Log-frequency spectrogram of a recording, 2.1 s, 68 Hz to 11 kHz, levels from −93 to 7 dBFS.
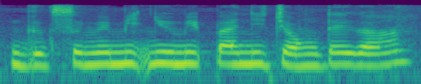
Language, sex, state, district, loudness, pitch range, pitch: Wancho, female, Arunachal Pradesh, Longding, -12 LUFS, 220-235 Hz, 230 Hz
